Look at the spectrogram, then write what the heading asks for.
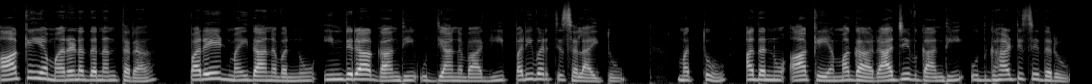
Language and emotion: Kannada, neutral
